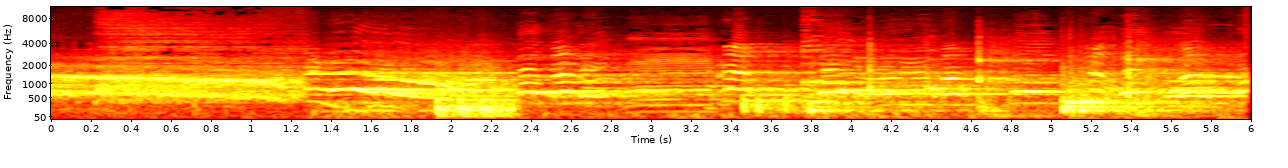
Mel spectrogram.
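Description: Electroacoustic tape music: dense overlapping tones that slide up and down in pitch, mixed with voice-like fragments and short sharp clicks.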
